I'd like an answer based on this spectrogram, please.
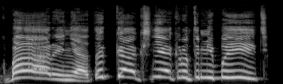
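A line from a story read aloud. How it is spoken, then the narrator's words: Old man shouting. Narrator (Russian): выкрикнул старик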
